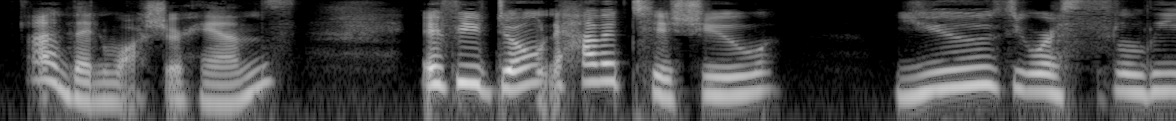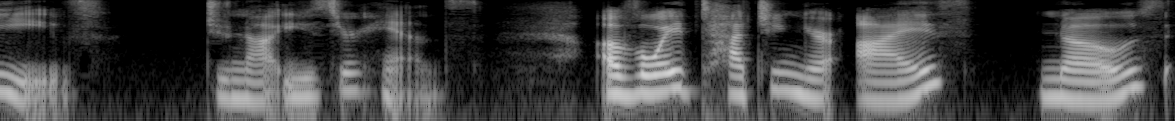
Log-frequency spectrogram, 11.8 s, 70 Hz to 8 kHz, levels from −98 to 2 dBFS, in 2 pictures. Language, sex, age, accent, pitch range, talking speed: English, female, 20-39, American, 185-285 Hz, 120 wpm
